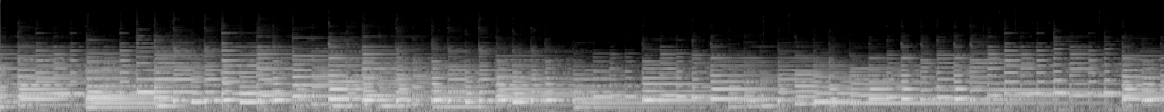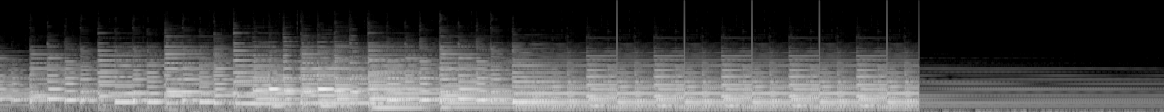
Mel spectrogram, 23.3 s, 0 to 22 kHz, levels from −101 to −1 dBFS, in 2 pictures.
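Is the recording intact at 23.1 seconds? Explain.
Yes, the music plays through 23.1 seconds with no dropout, click, distortion or other fault.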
